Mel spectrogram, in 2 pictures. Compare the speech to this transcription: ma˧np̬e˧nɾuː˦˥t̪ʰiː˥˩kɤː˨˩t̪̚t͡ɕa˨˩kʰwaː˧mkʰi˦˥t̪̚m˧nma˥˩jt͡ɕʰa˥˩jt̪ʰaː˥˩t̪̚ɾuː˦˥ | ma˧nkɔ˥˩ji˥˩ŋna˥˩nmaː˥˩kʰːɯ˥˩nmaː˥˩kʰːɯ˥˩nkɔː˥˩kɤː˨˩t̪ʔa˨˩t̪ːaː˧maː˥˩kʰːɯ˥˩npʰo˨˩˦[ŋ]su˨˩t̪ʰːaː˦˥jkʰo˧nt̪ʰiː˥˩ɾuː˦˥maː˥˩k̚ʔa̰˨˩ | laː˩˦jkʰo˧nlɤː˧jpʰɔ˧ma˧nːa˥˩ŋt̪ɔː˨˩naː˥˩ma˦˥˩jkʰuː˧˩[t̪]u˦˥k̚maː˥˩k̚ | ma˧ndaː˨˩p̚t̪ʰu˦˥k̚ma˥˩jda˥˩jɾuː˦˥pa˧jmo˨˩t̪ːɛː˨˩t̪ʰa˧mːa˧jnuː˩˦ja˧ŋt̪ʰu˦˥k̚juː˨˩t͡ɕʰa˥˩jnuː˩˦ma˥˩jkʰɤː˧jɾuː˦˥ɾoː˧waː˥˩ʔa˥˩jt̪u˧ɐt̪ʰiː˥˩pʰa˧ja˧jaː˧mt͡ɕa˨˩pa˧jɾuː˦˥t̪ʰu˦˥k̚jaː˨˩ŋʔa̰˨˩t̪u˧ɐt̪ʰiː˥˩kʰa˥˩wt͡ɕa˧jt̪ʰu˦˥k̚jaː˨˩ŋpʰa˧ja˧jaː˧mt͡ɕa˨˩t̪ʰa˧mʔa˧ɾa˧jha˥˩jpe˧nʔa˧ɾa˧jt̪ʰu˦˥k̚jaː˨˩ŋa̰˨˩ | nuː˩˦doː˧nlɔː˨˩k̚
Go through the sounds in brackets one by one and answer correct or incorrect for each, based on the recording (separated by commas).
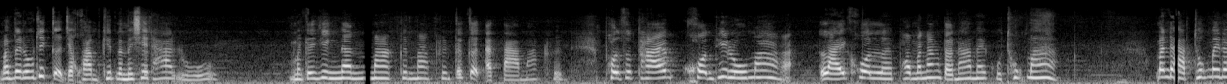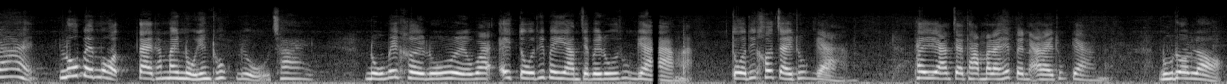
incorrect, incorrect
